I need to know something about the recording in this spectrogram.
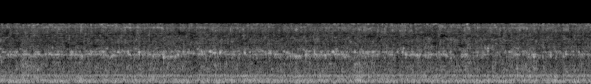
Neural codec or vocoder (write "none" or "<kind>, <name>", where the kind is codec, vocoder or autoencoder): vocoder, HiFi-GAN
